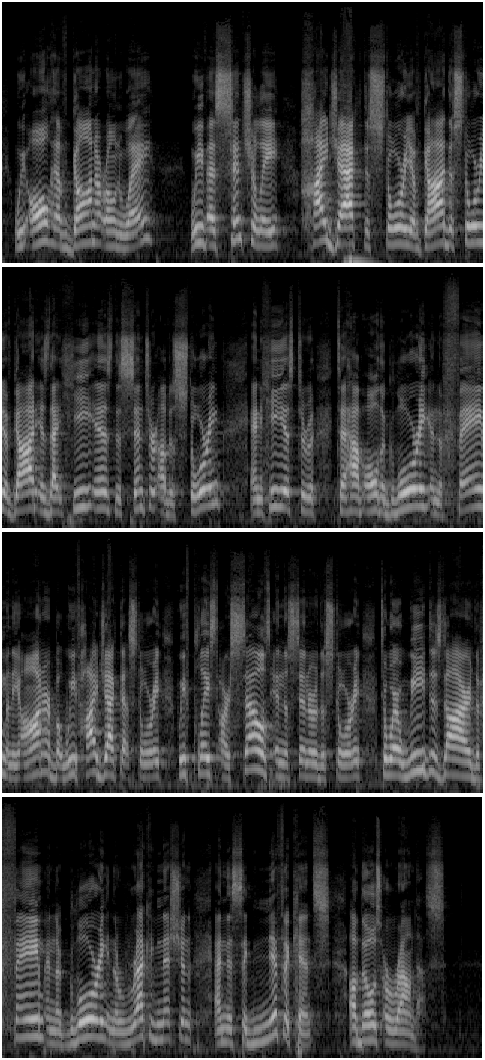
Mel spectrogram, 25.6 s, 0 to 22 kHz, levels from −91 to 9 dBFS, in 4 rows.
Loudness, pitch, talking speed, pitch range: -27 LUFS, 200 Hz, 175 wpm, 175-235 Hz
